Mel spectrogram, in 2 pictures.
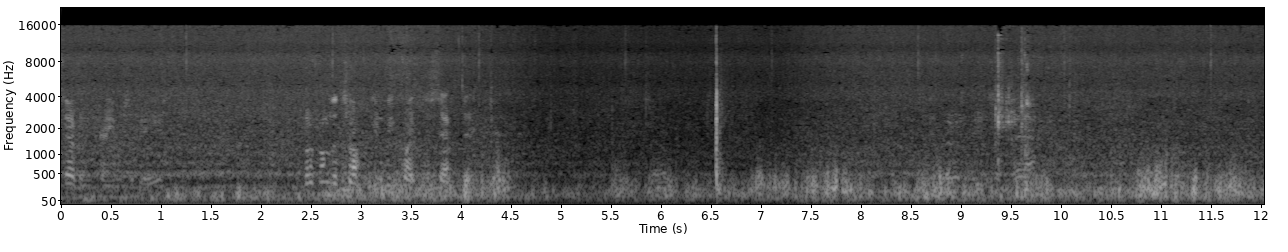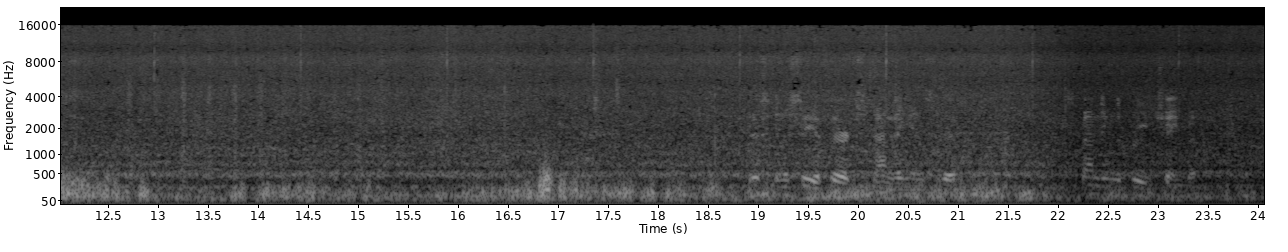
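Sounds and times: honeybees buzzing: 0:00.0 - 0:24.0
hive parts clicking: 0:01.0 - 0:01.8, 0:08.5 - 0:10.3, 0:12.6 - 0:16.6, 0:17.3 - 0:19.0, 0:19.6 - 0:20.6.

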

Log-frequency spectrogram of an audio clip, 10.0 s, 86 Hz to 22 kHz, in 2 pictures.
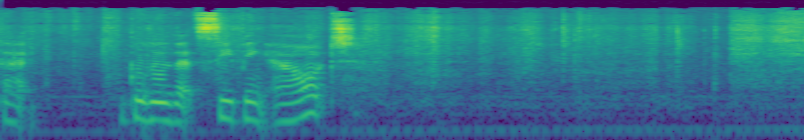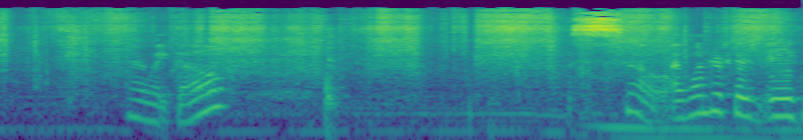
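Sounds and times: paper towel wiping paper: 0:02.4 - 0:10.0.

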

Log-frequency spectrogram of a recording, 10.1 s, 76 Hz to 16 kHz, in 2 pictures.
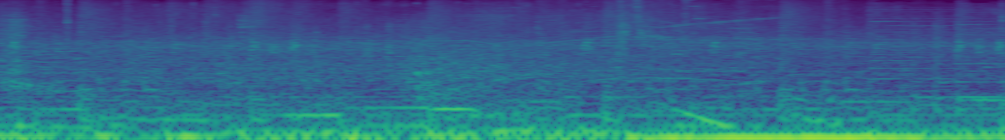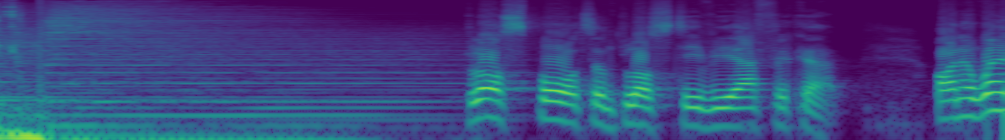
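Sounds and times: sports show theme music: 0:00.0 - 0:07.6.

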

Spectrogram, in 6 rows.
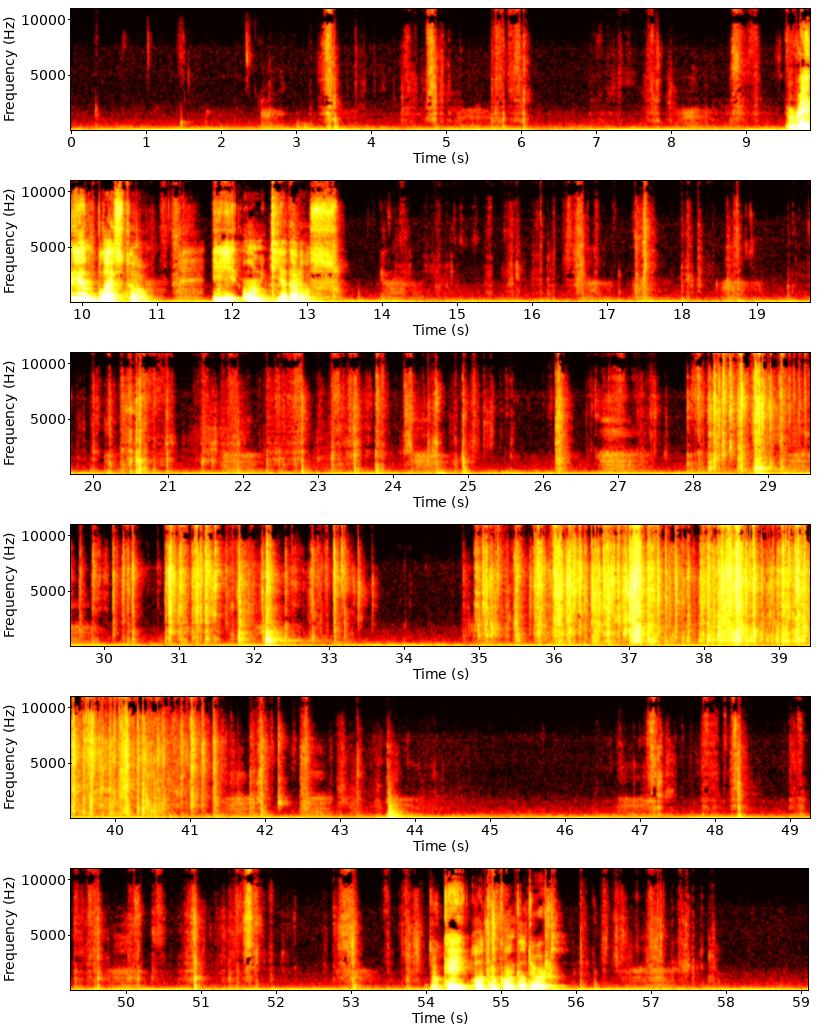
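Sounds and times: cards being handled: 0:14.6 - 0:33.5, 0:34.8 - 0:43.4, 0:46.9 - 0:52.1, 0:54.7 - 0:57.9
foil wrapper crinkling and tearing: 0:28.0 - 0:33.5, 0:34.8 - 0:42.0.

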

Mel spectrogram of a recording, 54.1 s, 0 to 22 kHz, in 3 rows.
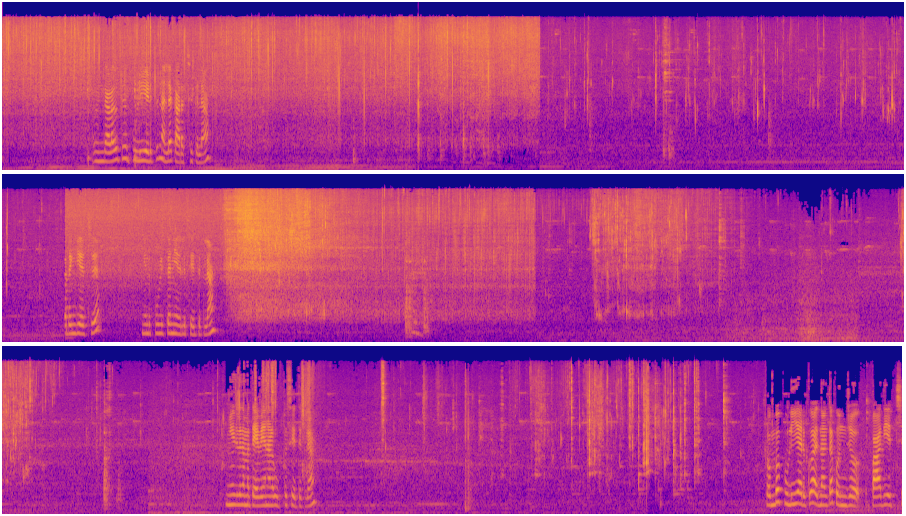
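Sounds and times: vegetables sizzling in hot oil: 0:00.0 - 0:10.8, 0:19.3 - 0:32.9
liquid pouring into metal pot: 0:29.8 - 0:32.5, 0:36.0 - 0:37.0.

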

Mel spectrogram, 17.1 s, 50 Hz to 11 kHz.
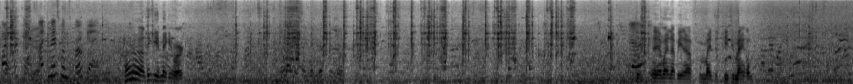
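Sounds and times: hand water pump clanking: 0:00.0 - 0:01.2, 0:02.8 - 0:03.4, 0:04.6 - 0:13.4.

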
